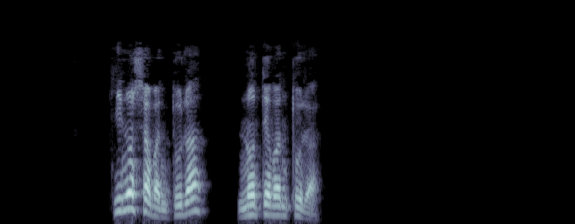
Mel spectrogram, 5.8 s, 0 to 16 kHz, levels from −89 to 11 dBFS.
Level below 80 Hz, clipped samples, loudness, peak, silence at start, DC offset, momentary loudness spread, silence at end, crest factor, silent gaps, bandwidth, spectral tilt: -68 dBFS; under 0.1%; -17 LUFS; 0 dBFS; 1.15 s; under 0.1%; 11 LU; 2.55 s; 20 dB; none; 7.4 kHz; -5.5 dB/octave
